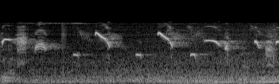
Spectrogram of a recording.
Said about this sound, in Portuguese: estou aqui na praça, centro da cidade. Vocês vão ouvir carros passando. Um passarinho cantando aqui, uma árvore do lado ali, um braço preto.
